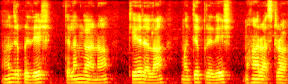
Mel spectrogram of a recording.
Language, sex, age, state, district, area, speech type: Telugu, male, 45-60, Andhra Pradesh, Chittoor, urban, spontaneous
